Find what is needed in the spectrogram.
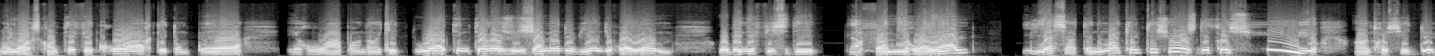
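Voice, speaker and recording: A man puts on a character voice with very even loudness. The sound is dry and close, with no echo. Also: fairly low pitch for a man, fairly slow pace. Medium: read story.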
